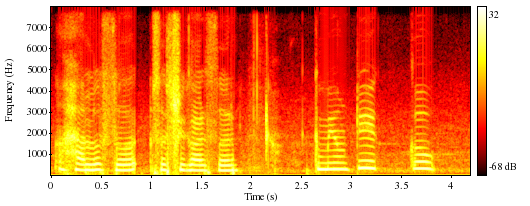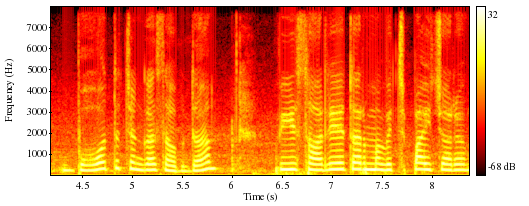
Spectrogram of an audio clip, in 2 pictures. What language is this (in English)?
Punjabi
